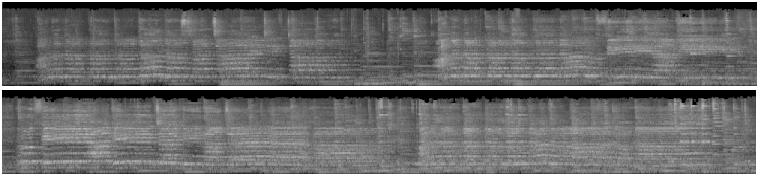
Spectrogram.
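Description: Choir singing a song in phrases a few seconds long, with low sustained instrumental accompaniment; the music swells in about a second in.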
